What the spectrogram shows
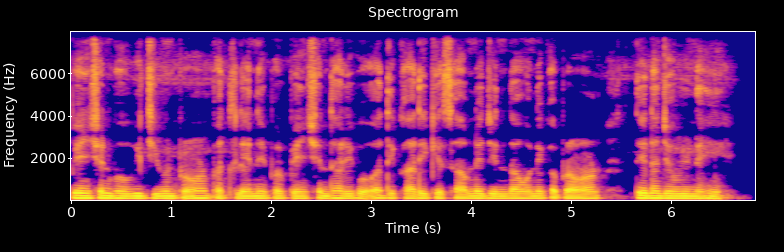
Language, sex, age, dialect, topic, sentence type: Hindi, male, 36-40, Awadhi Bundeli, banking, statement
